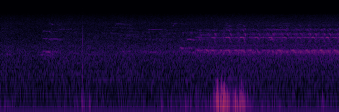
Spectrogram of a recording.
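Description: Faint gull calls: a few short, high calls in the first seconds, then from about four seconds in a steady, wavering call that keeps going. There are two brief low thumps around the same time.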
